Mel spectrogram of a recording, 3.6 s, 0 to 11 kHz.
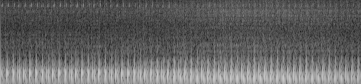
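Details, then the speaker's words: Kawasaki Ninja 250R rebuilt to 12.5:1 compression, 40 idle jet, 117.5 main jet, raised needles, drilled slides, pod filters, stainless muffler and mid pipe; first cold startup idle sounds thin and weak, possibly lean, with slight oil smoke as rings haven't seated. "for how it sounds kind of weak like it's running lean and you'll see a little bit of oil smoke that's because the Rings haven't seated yet"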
